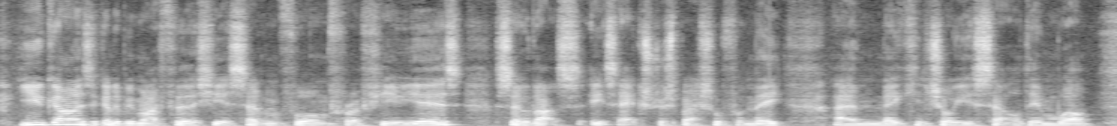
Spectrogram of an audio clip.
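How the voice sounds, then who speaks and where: A man with a Mancunian accent, fairly high pitch, ordinary pitch variation and a moderate pace. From Manchester, northern England. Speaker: teacher. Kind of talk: recorded welcome address to pupils. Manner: animated, chatty.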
